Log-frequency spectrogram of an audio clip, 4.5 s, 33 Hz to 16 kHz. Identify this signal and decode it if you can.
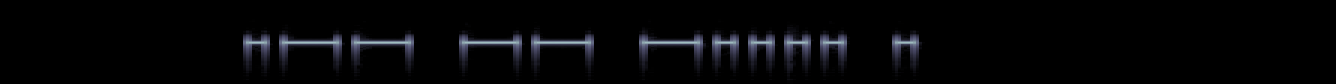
Morse code, heard as a keyed tone, about 20 wpm, 700 Hz. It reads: WM6E
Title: USA Call Signs - 4 Characters - Repeated 2x - 20wpm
